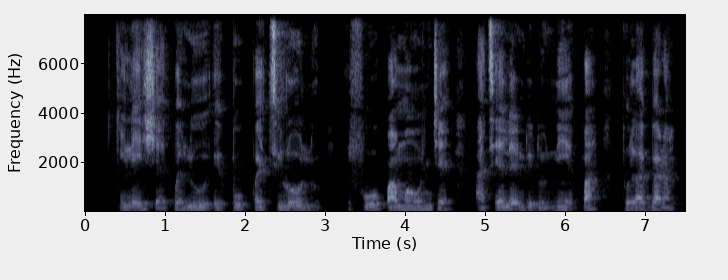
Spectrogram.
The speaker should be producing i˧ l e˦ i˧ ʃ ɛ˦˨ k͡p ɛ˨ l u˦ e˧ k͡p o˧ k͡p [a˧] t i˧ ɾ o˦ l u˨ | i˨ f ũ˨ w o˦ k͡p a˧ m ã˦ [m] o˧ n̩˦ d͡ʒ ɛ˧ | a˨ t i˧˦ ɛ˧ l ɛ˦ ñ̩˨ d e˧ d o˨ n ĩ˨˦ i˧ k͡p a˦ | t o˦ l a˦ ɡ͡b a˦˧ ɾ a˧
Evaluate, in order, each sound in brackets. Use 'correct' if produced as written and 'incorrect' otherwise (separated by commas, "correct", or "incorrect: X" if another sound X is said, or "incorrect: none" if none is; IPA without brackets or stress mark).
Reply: incorrect: ɛ˧, incorrect: none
